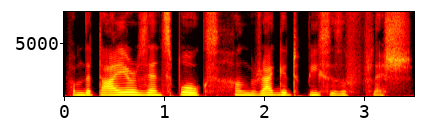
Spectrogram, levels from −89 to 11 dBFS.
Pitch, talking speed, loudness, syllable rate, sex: 190 Hz, 170 wpm, -17 LUFS, 4.2 syllables/s, female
